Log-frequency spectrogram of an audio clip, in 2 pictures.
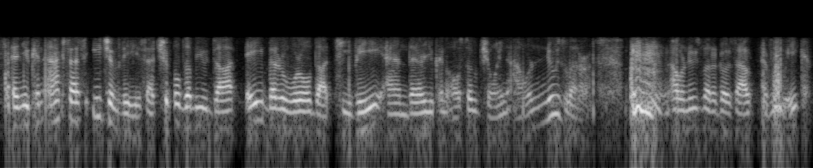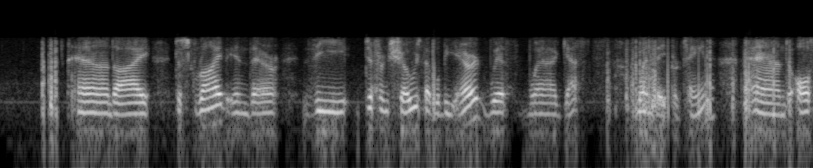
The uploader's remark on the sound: Today is a chance for listeners to call.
